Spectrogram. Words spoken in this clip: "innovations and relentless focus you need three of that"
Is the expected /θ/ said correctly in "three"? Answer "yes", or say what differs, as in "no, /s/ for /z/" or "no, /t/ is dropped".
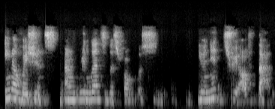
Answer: no, /t/ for /θ/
